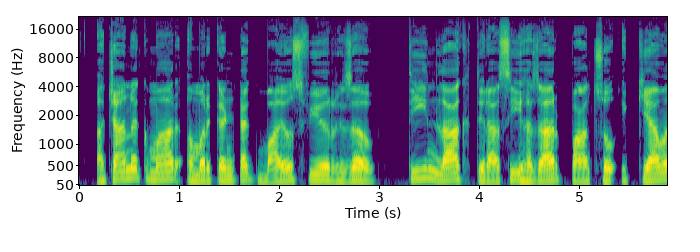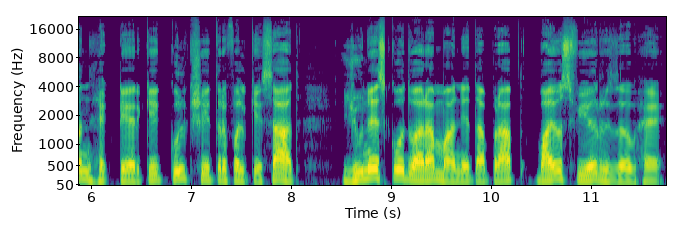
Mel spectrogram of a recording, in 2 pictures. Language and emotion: Hindi, neutral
